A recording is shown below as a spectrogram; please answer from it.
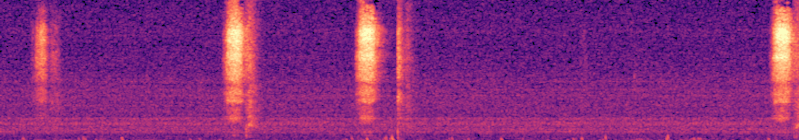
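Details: Augie the dog reverse sneezing: four sharp, breathy snorting gasps at irregular intervals of one to five seconds, harsh and noisy, over a quiet indoor background.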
